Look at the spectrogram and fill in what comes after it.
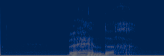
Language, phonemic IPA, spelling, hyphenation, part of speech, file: Dutch, /bəˈɦɛn.dəx/, behendig, be‧hen‧dig, adjective, Nl-behendig.ogg
- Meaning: 1. nimble, agile 2. graceful 3. skillful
